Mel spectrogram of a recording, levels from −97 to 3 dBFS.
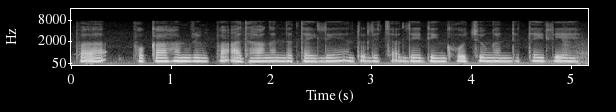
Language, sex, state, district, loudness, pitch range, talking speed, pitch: Wancho, female, Arunachal Pradesh, Longding, -18 LUFS, 175-185 Hz, 150 wpm, 180 Hz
